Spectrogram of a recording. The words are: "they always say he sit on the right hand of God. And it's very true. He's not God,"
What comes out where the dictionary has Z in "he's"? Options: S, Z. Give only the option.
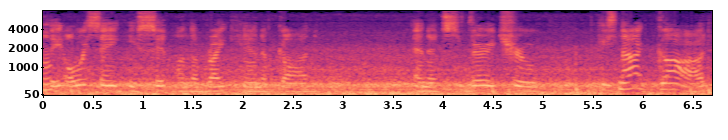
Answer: Z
